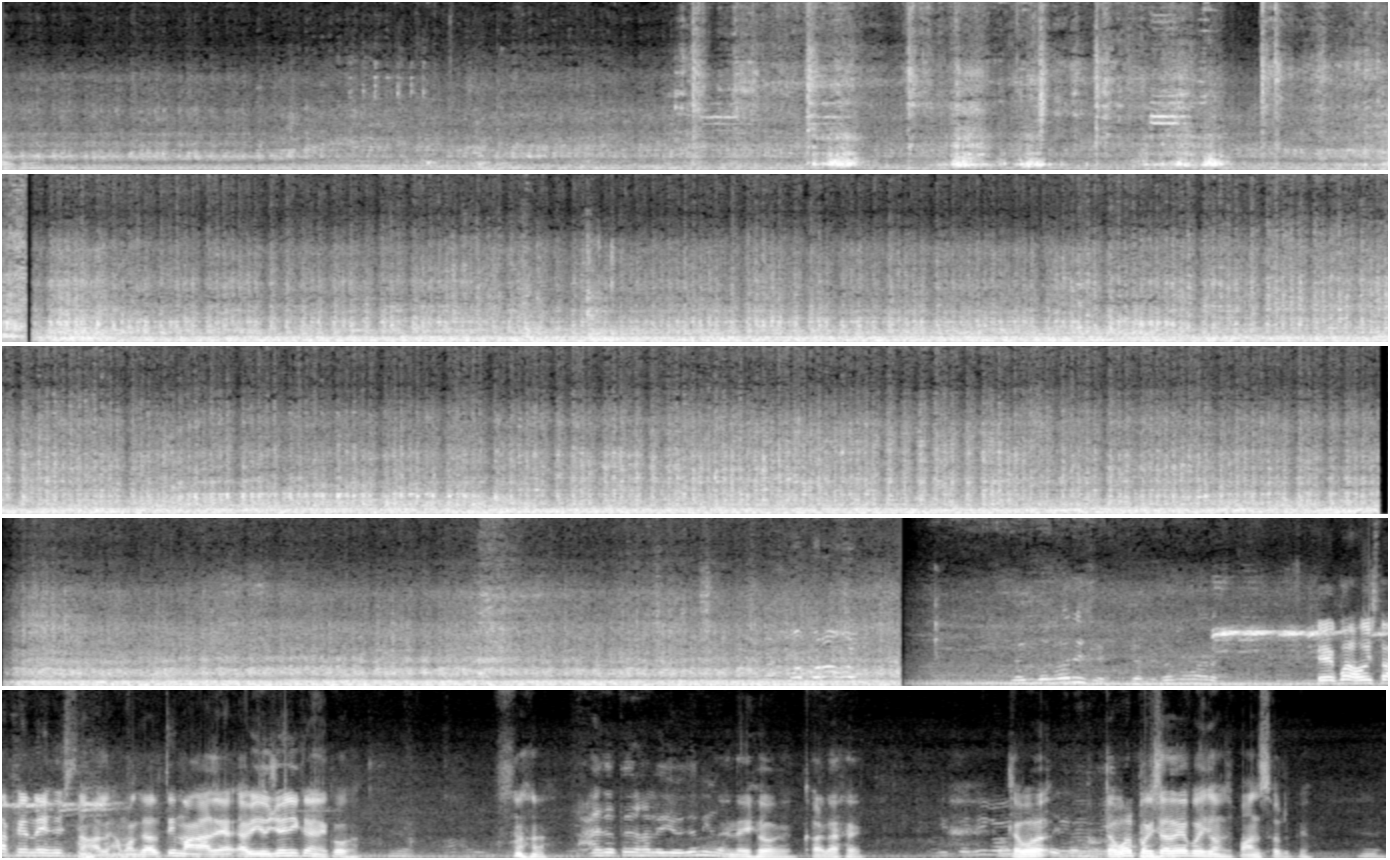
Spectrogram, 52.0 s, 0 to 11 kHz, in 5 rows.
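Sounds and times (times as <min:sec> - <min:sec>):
machine engine running loudly: 0:00.0 - 0:38.0.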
